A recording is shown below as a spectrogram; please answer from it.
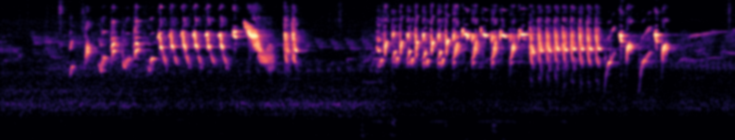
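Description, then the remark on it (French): A caged songbird sings in two bright bursts of rapid, trilling high notes separated by a short pause, soft, clear and melodious with no voices around. “Son chant est doux et mélodieux.”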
